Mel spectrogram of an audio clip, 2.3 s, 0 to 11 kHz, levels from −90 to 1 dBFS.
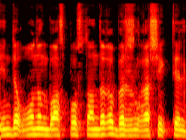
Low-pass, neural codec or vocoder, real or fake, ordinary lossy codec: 9.9 kHz; vocoder, 22.05 kHz, 80 mel bands, Vocos; fake; MP3, 64 kbps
